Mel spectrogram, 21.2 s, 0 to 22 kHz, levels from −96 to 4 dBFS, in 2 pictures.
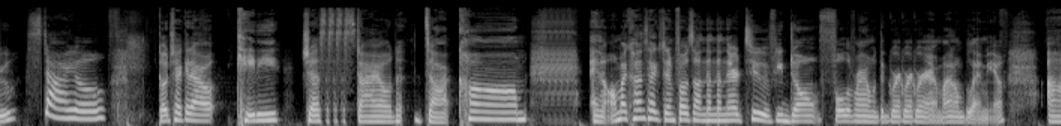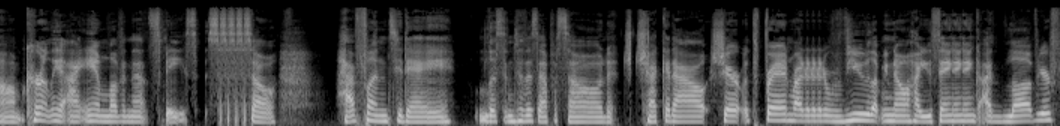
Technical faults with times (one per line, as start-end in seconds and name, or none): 3.25-3.49 repeated frames
5.49-5.73 repeated frames
7.07-7.27 repeated frames
8.99-9.23 repeated frames
12.81-13.14 repeated frames
16.91-17.03 repeated frames
18.67-18.85 repeated frames
20.13-20.33 repeated frames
